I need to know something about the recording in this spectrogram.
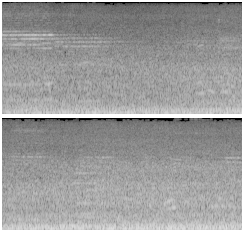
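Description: Steady road traffic and engine rumble heard from the open upper deck of a moving tour bus in city traffic, with faint voices.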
